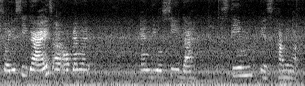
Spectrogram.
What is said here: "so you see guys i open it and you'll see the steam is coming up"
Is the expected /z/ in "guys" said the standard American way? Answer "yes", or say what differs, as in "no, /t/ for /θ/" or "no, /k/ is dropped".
no, /s/ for /z/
